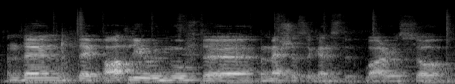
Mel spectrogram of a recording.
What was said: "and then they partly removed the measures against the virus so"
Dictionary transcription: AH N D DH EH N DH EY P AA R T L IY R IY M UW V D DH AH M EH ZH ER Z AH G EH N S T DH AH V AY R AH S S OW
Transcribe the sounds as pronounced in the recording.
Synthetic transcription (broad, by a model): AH N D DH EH N DH EY P AA R T L IY R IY M UW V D DH AH M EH SH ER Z AH G EH N S T DH AH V AY R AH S S OW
